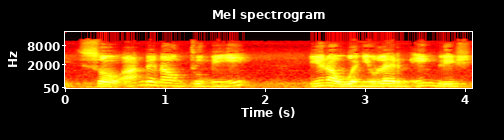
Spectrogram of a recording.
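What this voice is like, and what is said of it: Strong Romanian accent in English. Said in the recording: “if you notice my accent, I have a strong, I cannot put the tip of my tongue at the roof of my mouth to make the T.”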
